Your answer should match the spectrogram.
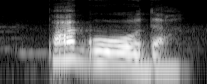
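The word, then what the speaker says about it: пагода: Pagoda. Fikir verin. Vurgu ikinci O'ya düştüğü için. O kim okunur? İlk O vurgusuz olduğu için A kim okunur?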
